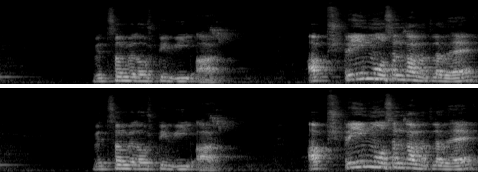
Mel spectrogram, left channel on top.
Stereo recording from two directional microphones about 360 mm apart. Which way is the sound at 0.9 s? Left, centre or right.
Centre.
